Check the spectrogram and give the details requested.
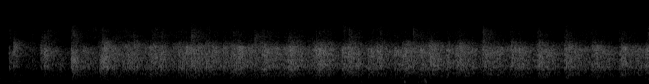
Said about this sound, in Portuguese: Eu quero pedir que vocês dêem um grande aplauso ao Senhor.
